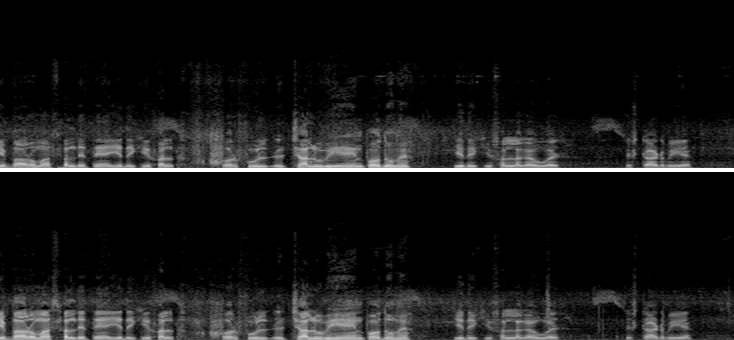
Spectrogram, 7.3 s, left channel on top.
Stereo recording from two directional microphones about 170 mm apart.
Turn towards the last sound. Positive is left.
turn(degrees=0)  # may be behind; listen again after turning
